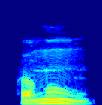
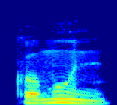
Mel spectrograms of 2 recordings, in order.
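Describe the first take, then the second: First: It ends in a nasal vowel without a clear n. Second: It ends with the tongue pressed for a clear n. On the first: "em português, a gente vai pronunciar comum" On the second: "Agora, em espanhol"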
